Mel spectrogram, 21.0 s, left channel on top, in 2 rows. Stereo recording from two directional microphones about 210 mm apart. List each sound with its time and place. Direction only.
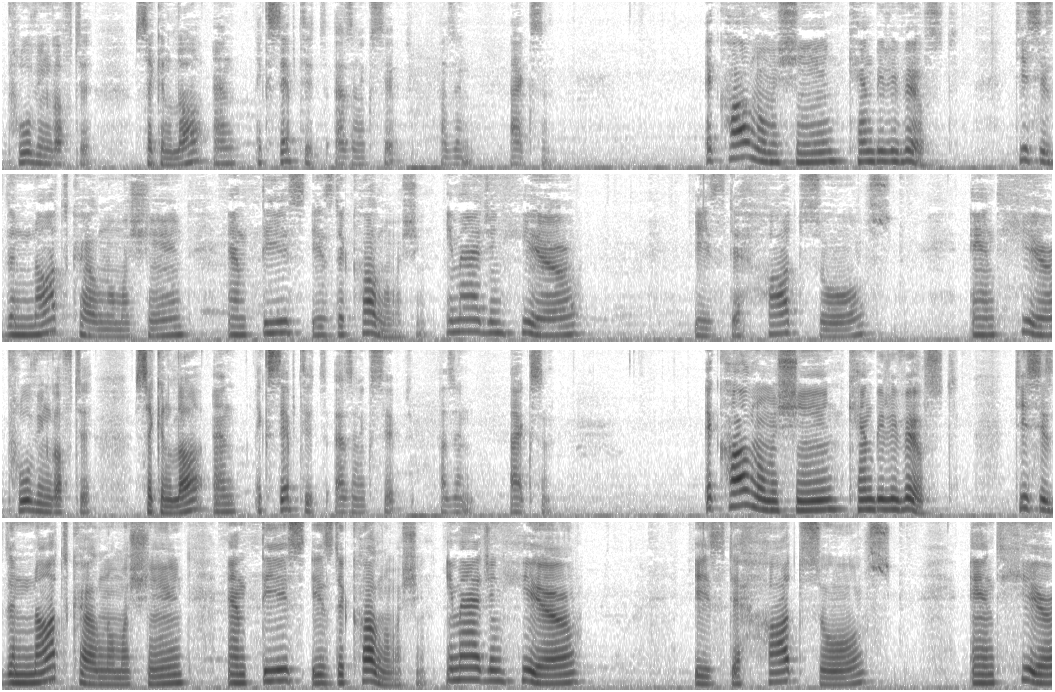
0.0 s speech: 30° right (ahead or behind)
7.0 s speech: 50° right (ahead or behind)
17.4 s speech: 45° right (ahead or behind)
